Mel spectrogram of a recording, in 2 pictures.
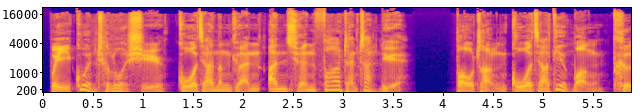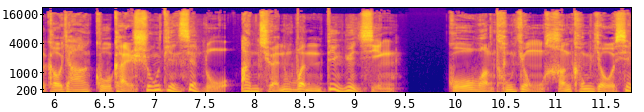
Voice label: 男 党建; 为贯彻落实国家能源安全发展战略

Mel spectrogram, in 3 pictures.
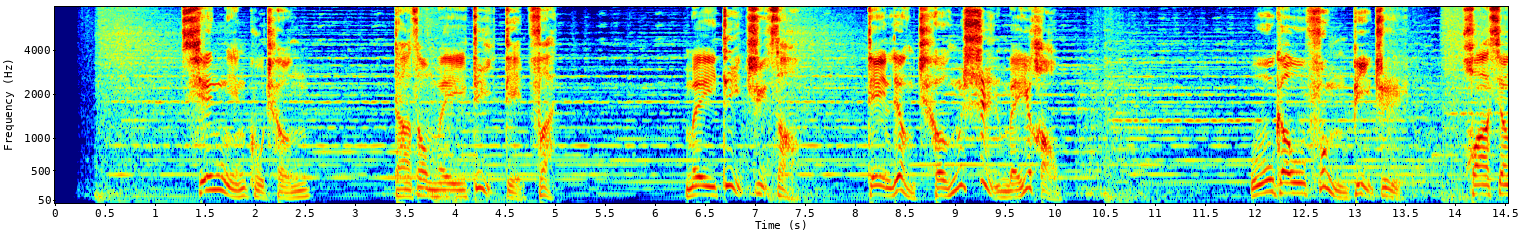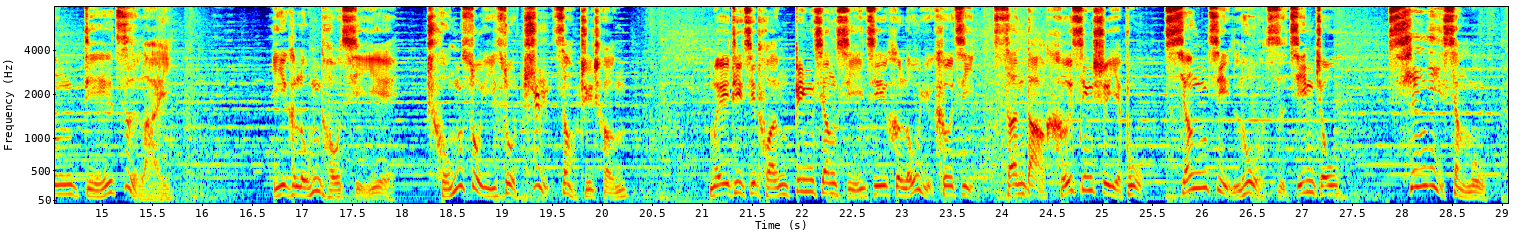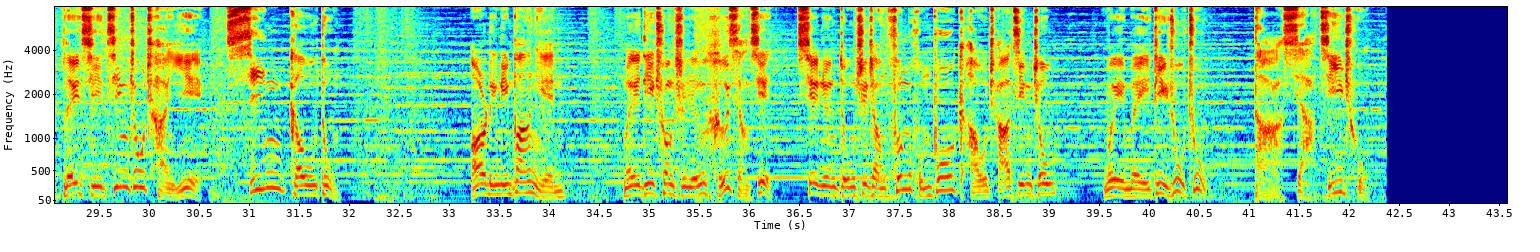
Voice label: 男 宣传片; 美的

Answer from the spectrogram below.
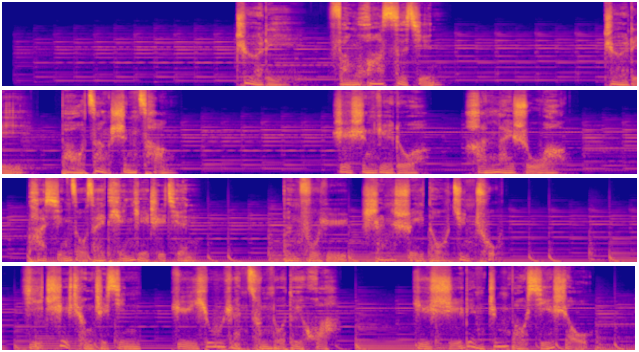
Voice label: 男 广告 走心旁白; 中国邮政

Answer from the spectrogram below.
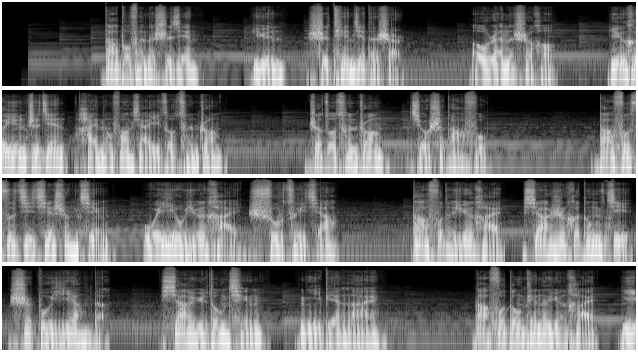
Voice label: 男 感情叙述

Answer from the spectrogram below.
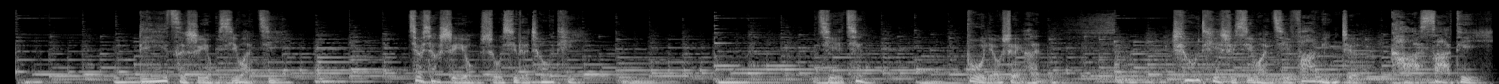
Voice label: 男 广告 科技产品类; 卡萨帝抽屉式洗碗机

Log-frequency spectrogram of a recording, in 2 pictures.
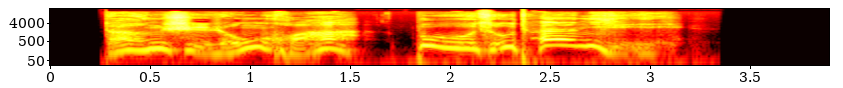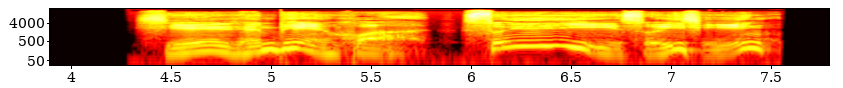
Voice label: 男 中年 卑鄙尖酸

